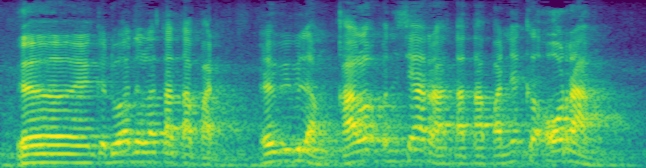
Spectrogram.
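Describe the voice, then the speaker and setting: A man's voice: a little high, normal speed. A man coaching students for an Islamic speech contest in a casual manner, now and then chanting Arabic phrases to demonstrate. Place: indoor room at an Islamic boarding school. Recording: echoey room, faint background noise.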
